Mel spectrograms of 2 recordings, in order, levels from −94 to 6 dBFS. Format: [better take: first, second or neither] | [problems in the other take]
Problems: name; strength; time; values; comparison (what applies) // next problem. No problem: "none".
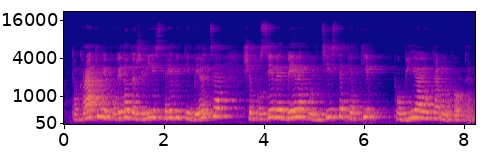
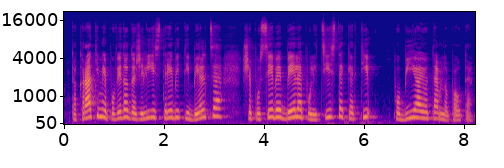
second | room echo; dies away in 1 s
